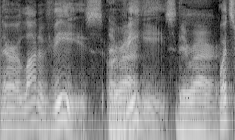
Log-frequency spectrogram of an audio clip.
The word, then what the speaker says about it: Viehe: If you're from my side of the family, the correct pronunciation is with one syllable, V. If you are from this other misguided side of the family, the pronunciation is Viehe.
